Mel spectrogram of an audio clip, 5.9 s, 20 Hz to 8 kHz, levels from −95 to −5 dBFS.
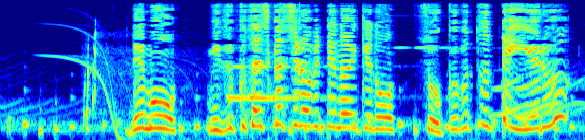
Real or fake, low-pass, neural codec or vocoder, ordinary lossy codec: real; 7.2 kHz; none; AAC, 48 kbps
